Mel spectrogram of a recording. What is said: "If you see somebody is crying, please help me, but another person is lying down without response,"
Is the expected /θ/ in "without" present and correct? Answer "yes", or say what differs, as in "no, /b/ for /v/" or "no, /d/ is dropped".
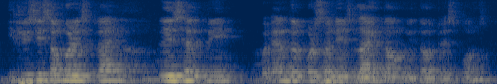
no, /t/ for /θ/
